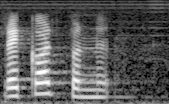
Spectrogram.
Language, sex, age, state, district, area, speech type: Tamil, female, 18-30, Tamil Nadu, Erode, rural, read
